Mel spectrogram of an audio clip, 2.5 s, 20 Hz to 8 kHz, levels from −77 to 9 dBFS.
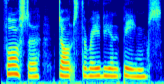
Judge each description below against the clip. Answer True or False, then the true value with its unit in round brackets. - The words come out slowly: True (120 wpm)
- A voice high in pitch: True (225 Hz)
